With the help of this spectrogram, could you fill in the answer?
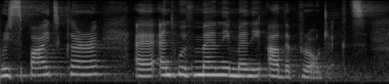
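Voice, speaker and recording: With audible room echo around her, a woman speaks in a Polish accent at a high pitch. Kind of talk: conference keynote. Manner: halting, many fillers.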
